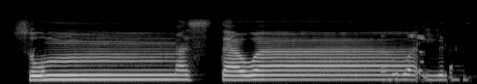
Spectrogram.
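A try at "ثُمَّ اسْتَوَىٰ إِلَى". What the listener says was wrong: Tawa, kalau tawa tanya enggak tambahkan harokat, bukan tawa, tidak. Tawa, tawa, taknya nampak harokatnya, tidak melemah. Mastawa, coba.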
